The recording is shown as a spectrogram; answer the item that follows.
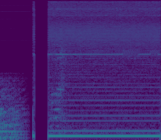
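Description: The tail of the previous audio fades out into a brief dropout of dead silence, then a steady electrical mains hum with a buzz of evenly spaced overtones starts just under a second in and holds unchanged.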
